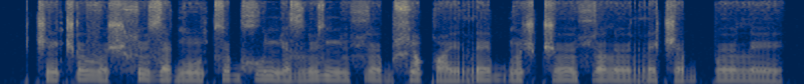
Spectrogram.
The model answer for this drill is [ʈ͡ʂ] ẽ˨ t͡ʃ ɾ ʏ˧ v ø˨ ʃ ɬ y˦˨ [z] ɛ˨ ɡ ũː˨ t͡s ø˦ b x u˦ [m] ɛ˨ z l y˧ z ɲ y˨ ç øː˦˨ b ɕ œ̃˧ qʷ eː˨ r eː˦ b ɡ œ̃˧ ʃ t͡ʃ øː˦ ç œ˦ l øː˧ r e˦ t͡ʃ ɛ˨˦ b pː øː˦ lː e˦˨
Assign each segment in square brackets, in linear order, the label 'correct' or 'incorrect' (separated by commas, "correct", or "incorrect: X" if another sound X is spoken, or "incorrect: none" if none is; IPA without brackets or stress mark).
incorrect: t͡ʃ, correct, incorrect: ɲ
